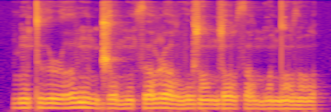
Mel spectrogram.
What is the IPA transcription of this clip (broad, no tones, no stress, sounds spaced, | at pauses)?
ʎ ũ t ɯ ɹ ɤ β ũ n d͡ʒ o m ũ θ ɯ lˠ ɭ ɯ lˠ β u z ɔ̃ lˠ n z o lˠ θ ɯ lˠ m b ɔ̃ n d ɔ̃ lˠ ð ɔ̃ lˠ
